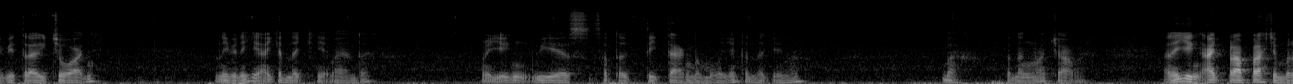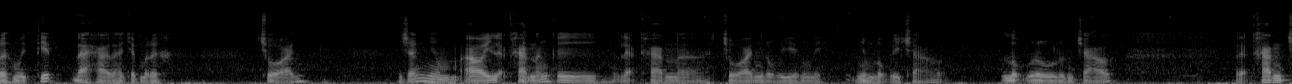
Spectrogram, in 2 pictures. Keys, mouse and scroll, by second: 0.3 middle click, 0.8 scroll up 1, 0.9 scroll down 1, 1.1 scroll up 1, 1.3 middle click, 8.4 scroll down 1, 9.8 scroll down 1, 9.8 middle click, 10.7 shift+scroll down 1, 11.1 scroll up 1, 14.6 scroll down 1, 15.7 middle click, 21.2 right click.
